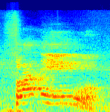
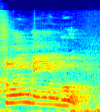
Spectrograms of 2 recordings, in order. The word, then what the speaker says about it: Flamengo: Esse an não está na mesma sílaba, e é por isso que muita gente erra a pronúncia, fala Flamengo. Não é Flamengo, é Flamengo.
